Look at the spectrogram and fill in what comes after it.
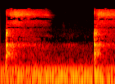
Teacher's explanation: The sound for X is two voiceless sounds. K, S. So the sound for X is Ks, Ks.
